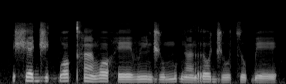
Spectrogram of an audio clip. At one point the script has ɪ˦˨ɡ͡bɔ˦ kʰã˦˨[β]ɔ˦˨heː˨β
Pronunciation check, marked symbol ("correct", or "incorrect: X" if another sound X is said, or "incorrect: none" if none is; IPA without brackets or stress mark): correct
